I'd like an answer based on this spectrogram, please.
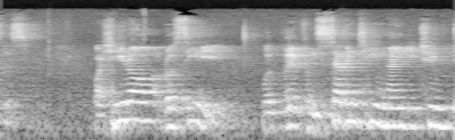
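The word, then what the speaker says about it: Gioachino: Overture so uh uh I learned how to pronounce this guajino Rossini what went from 1792 to 1868.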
